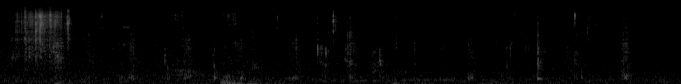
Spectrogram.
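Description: A person biting into a fried herring fillet and chewing it. A louder crunchy bite comes right at the start, then faint scattered crunches of chewing.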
